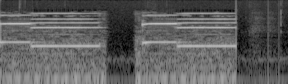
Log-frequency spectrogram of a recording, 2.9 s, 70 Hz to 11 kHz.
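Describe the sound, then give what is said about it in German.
An electronic two-tone entrance door chime at a 7-Eleven store in Thailand plays twice in a row, each a bright ding-dong with a falling second tone, clear over a low background hum. “Supermärkte wie 7-Eleven in dem Fall etwas unsinnig ist, denn in Thailand ist Supermarkt und 7-Eleven dasselbe. Jeder, der jemals in Thailand war, kennt dieses Geräusch.”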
